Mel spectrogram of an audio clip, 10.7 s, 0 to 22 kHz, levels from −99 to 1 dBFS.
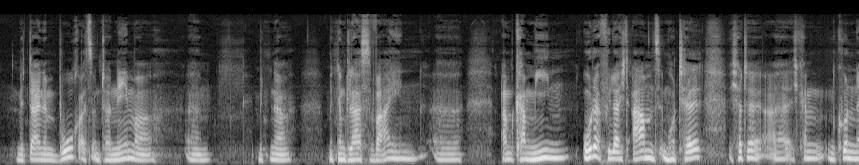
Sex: male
